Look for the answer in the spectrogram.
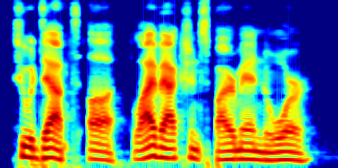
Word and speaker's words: noir: Congratulations on pronouncing Noir. – I took my time with it. I took my time. – Noir. – Noir. – There you go, man.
